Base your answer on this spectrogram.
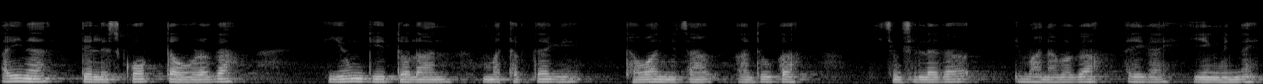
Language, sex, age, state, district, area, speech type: Manipuri, male, 18-30, Manipur, Kakching, rural, spontaneous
